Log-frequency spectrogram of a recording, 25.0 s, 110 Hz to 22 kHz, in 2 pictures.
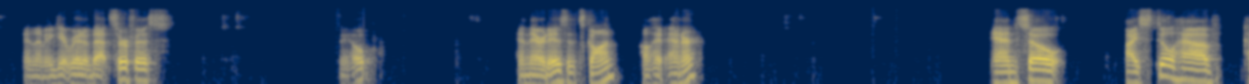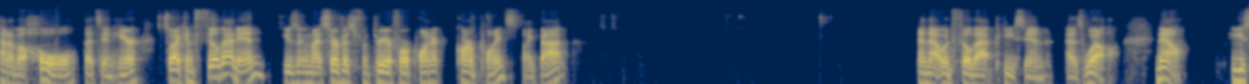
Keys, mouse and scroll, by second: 0.4 click, 1.6-2.3 typing, 2.8 click, 5.2 right click, 6.8 Return, 7.9 middle click, 8.1-8.4 scroll, 8.4 click, 10.3 scroll, 11.0 right click, 12.2 click, 16.0 click, 17.6 click, 19.1 click, 21.3 Return, 23.3-23.6 scroll, 24.8 right click.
